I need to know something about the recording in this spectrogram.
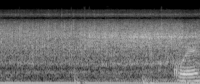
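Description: Marinated quail sizzling steadily in a wok of hot fat with fried onions and masala as the birds are laid into the pan, with a brief spoken word near the end.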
